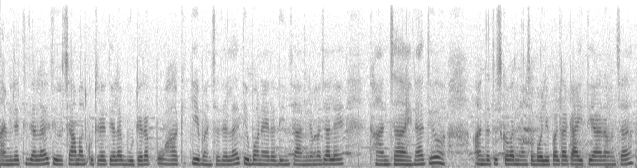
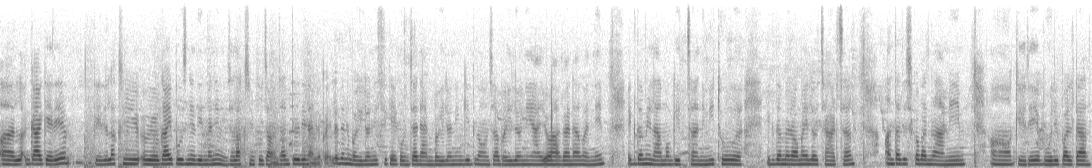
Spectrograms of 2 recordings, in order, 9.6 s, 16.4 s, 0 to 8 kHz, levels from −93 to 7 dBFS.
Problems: none marked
